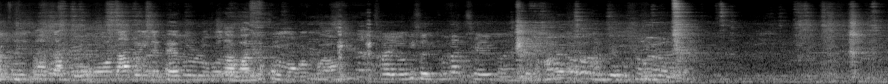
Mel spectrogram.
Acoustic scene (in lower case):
restaurant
